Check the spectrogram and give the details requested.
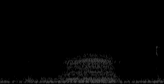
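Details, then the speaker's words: Little dog snoring in the background: a faint, low, rattling breath with a brief rough tone midway, against quiet room noise. "sorry if you can hear this little dog snoring in th"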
